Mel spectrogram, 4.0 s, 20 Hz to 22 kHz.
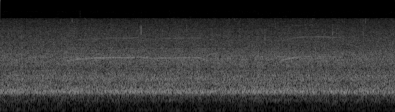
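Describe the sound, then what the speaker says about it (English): A stadium crowd in a college football video game, Arizona State vs UCLA, roars as it gets behind the defense on third down: a steady, even wash of distant cheering with no clear breaks. "Decibels rising as the crowd gets behind this defense on 3rd down."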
